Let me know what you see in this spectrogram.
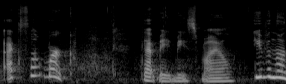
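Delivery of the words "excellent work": teacher praise. A narrator's reading. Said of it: "she said".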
